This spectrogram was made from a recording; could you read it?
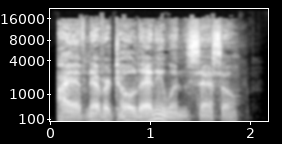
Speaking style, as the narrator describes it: said Virginia, gravely

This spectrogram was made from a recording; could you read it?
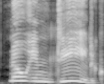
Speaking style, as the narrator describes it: cried the mouse with the cropped ears

